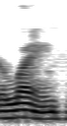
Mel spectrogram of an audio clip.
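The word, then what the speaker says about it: Elaine: even in the lunchroom Alain rhymes with pain while all those staring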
